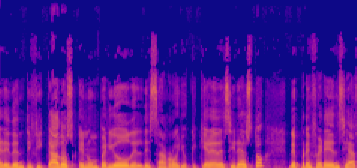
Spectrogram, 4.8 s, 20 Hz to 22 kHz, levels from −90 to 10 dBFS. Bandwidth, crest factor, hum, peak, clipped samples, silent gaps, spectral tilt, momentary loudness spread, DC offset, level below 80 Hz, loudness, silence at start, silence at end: over 20 kHz; 14 dB; none; -2 dBFS; under 0.1%; none; -5.5 dB/octave; 8 LU; under 0.1%; -38 dBFS; -17 LUFS; 0 s; 0 s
